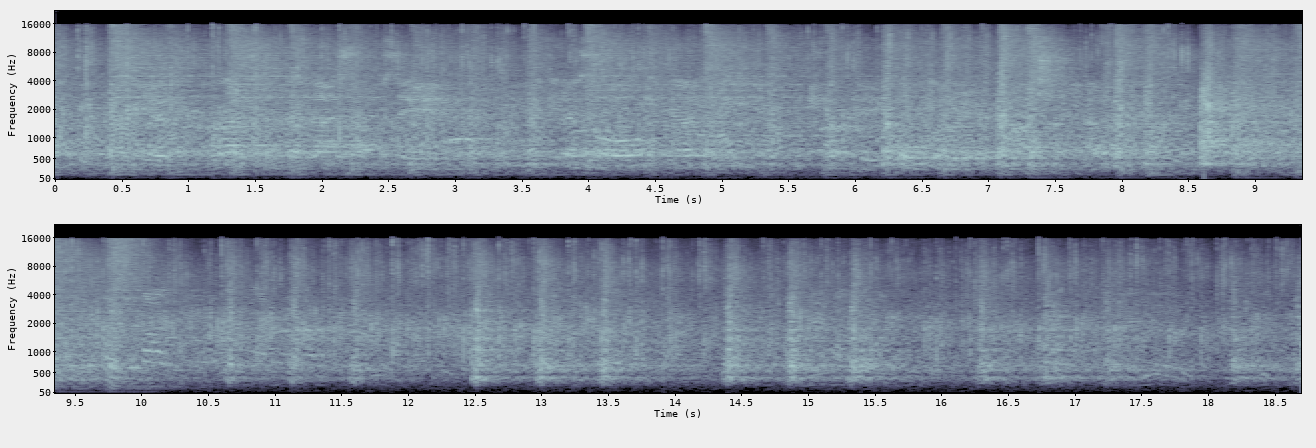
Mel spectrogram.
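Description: Audience applauding in a large reverberant hall, with some voices mixed in; the clapping is strongest for the first ten seconds or so, then thins out and grows quieter.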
